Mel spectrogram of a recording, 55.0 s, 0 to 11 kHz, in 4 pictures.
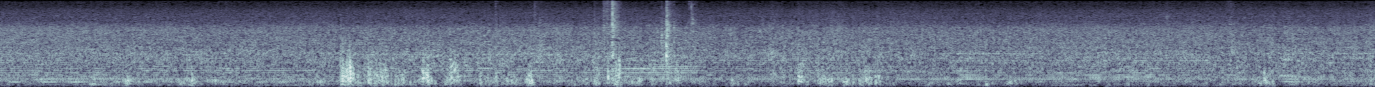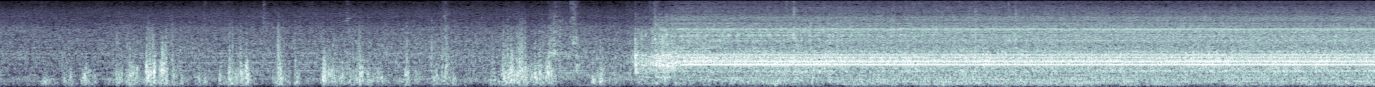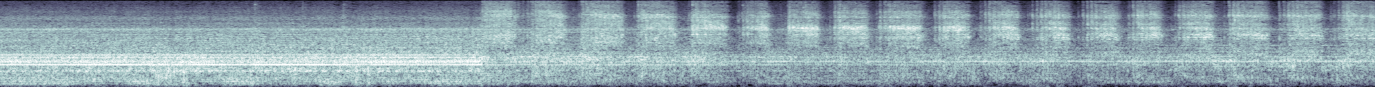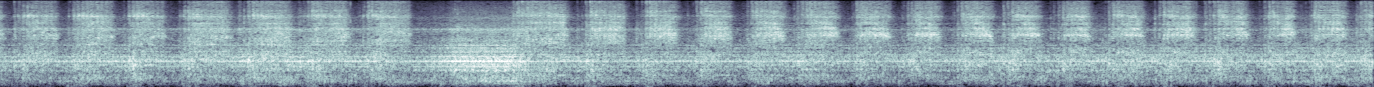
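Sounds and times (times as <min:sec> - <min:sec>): machine whine with scraping hiss: 0:20.1 - 0:54.9
rasping strokes on wood: 0:28.9 - 0:45.4, 0:46.3 - 0:54.9.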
